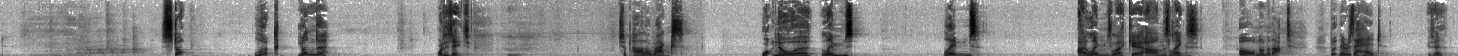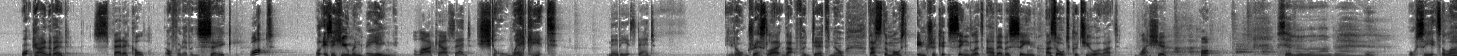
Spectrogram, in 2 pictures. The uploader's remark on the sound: Recorded live at The Roundhouse Camden.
